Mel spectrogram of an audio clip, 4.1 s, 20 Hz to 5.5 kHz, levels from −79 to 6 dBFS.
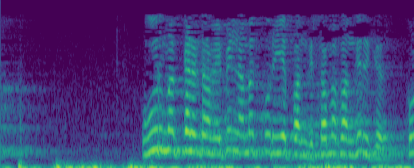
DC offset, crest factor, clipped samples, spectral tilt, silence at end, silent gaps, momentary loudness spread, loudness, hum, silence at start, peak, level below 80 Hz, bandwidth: under 0.1%; 14 dB; under 0.1%; -10 dB/octave; 0 s; none; 19 LU; -17 LUFS; none; 0 s; 0 dBFS; -24 dBFS; 4.5 kHz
